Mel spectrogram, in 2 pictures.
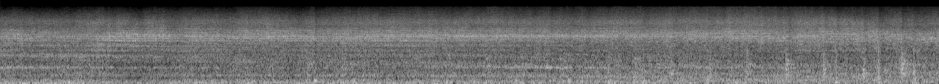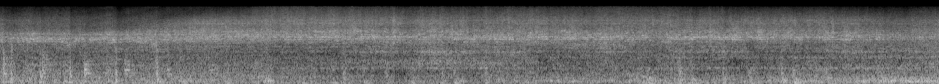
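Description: A steam locomotive chuffs steadily as it approaches and passes close by.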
